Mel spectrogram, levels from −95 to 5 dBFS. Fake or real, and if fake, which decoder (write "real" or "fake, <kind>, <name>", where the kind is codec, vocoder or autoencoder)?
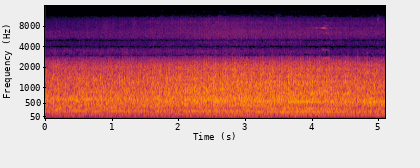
real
